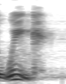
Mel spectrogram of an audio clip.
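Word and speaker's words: Winc: week all right uh winz pronounced wink spelled wi though without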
